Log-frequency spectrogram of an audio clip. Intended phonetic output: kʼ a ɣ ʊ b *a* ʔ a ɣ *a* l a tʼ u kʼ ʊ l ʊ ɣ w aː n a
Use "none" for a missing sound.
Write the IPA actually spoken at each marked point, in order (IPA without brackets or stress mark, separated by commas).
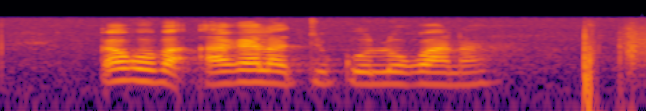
a, ɛ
